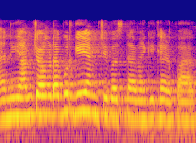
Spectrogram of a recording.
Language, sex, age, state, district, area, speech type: Goan Konkani, female, 30-45, Goa, Murmgao, rural, spontaneous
